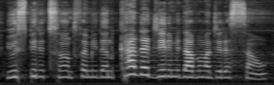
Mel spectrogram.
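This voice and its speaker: A woman's voice: fairly high pitch, racing, sharp tone. A woman from Brazil giving a testimony sermon at a church conference, telling stories and acting out both sides of the dialogues. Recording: long hall reverb.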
